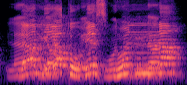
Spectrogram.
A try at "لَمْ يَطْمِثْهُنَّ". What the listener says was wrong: غنہ پورا کریں گے۔ لم یطمثہن، نون مشدد میں ہمیشہ ایک الف کا غنہ ہوتا ہے، ٹھیک ہے؟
